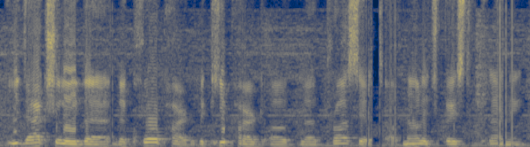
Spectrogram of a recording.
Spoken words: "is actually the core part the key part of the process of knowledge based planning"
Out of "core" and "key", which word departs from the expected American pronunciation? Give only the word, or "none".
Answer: none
